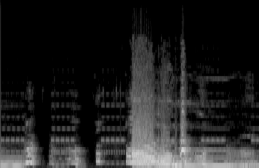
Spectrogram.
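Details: Charlie, a pet dog, howling at an alarm clock; short quavering howls, then a loud rough burst followed by a long steady held howl, beeping audible underneath.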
